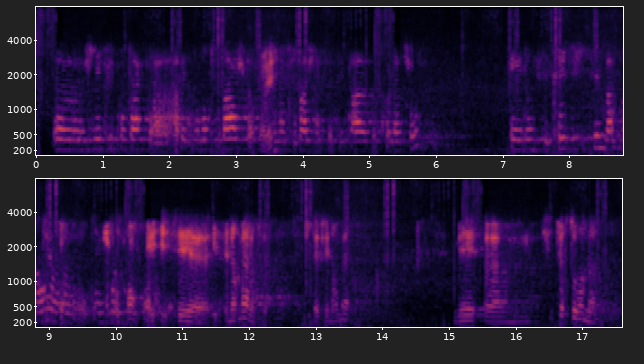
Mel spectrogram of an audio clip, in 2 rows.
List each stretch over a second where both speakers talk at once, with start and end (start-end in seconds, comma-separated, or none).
9.8-11.1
